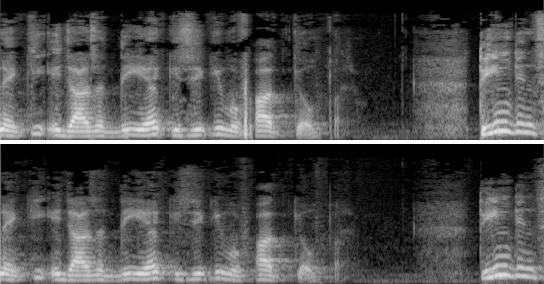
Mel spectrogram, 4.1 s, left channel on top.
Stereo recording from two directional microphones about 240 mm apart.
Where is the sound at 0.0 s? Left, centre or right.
Left.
